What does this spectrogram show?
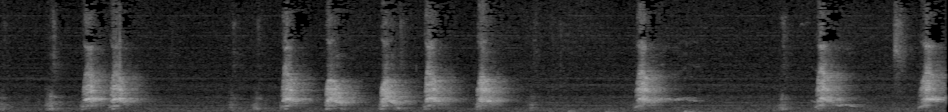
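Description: A Maltese gives sharp, high-pitched barks in quick pairs and short runs.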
